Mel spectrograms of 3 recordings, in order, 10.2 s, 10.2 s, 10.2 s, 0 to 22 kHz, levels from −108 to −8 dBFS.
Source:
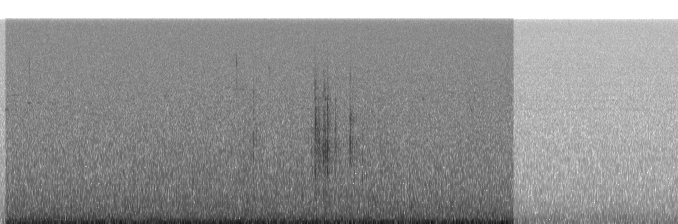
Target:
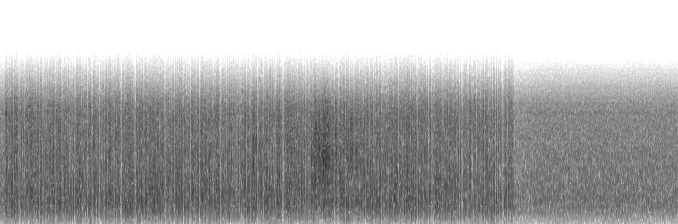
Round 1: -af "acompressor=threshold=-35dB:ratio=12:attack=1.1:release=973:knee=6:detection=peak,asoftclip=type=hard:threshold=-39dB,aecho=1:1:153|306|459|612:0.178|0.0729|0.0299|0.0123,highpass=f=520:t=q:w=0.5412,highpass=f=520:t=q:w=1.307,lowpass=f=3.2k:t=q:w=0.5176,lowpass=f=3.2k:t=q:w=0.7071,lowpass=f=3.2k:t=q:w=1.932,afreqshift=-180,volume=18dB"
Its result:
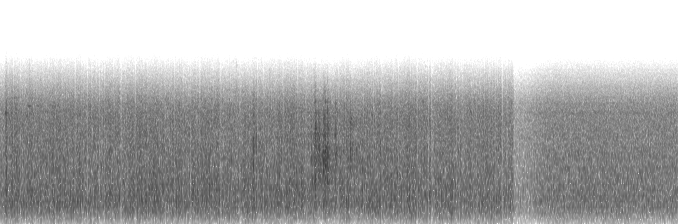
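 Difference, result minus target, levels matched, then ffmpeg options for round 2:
compressor: peak gain reduction +8 dB
-af "acompressor=threshold=-26.5dB:ratio=12:attack=1.1:release=973:knee=6:detection=peak,asoftclip=type=hard:threshold=-39dB,aecho=1:1:153|306|459|612:0.178|0.0729|0.0299|0.0123,highpass=f=520:t=q:w=0.5412,highpass=f=520:t=q:w=1.307,lowpass=f=3.2k:t=q:w=0.5176,lowpass=f=3.2k:t=q:w=0.7071,lowpass=f=3.2k:t=q:w=1.932,afreqshift=-180,volume=18dB"

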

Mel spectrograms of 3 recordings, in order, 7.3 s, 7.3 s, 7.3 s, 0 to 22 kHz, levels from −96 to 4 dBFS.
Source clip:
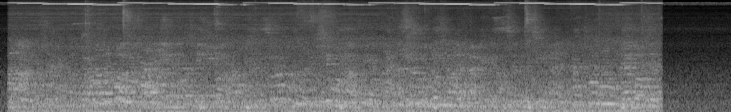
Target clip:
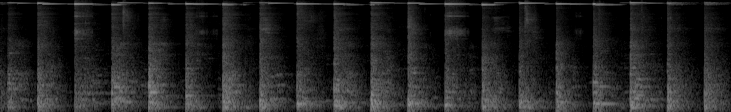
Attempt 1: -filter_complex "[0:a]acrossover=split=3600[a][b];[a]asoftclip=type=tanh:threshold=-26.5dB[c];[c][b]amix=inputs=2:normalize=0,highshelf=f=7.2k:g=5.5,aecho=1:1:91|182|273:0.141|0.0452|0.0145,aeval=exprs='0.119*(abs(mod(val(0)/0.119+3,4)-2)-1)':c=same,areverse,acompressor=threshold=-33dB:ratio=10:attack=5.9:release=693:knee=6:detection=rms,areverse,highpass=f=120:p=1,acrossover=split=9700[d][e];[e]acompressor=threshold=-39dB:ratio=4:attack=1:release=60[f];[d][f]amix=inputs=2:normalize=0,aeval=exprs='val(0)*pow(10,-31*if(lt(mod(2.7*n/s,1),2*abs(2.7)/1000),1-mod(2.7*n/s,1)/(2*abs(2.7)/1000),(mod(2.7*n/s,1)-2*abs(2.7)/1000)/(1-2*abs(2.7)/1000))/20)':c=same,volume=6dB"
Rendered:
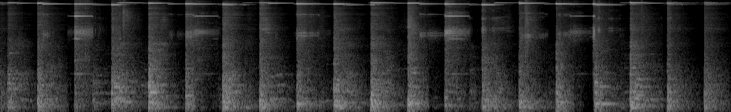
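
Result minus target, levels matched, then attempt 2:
8000 Hz band +6.5 dB; compressor: peak gain reduction -6.5 dB
-filter_complex "[0:a]acrossover=split=3600[a][b];[a]asoftclip=type=tanh:threshold=-26.5dB[c];[c][b]amix=inputs=2:normalize=0,aecho=1:1:91|182|273:0.141|0.0452|0.0145,aeval=exprs='0.119*(abs(mod(val(0)/0.119+3,4)-2)-1)':c=same,areverse,acompressor=threshold=-40dB:ratio=10:attack=5.9:release=693:knee=6:detection=rms,areverse,highpass=f=120:p=1,acrossover=split=9700[d][e];[e]acompressor=threshold=-39dB:ratio=4:attack=1:release=60[f];[d][f]amix=inputs=2:normalize=0,aeval=exprs='val(0)*pow(10,-31*if(lt(mod(2.7*n/s,1),2*abs(2.7)/1000),1-mod(2.7*n/s,1)/(2*abs(2.7)/1000),(mod(2.7*n/s,1)-2*abs(2.7)/1000)/(1-2*abs(2.7)/1000))/20)':c=same,volume=6dB"

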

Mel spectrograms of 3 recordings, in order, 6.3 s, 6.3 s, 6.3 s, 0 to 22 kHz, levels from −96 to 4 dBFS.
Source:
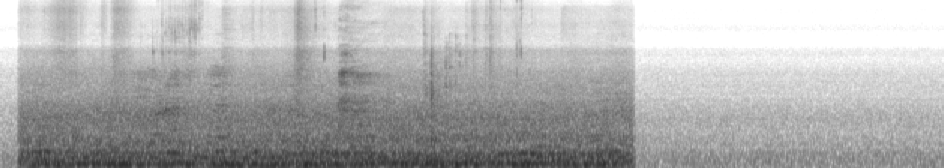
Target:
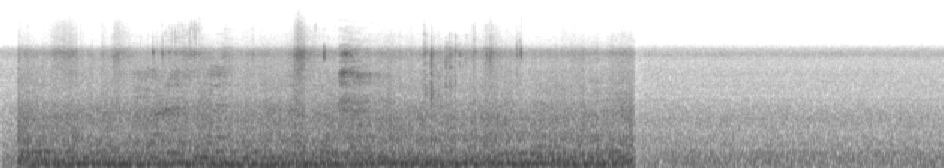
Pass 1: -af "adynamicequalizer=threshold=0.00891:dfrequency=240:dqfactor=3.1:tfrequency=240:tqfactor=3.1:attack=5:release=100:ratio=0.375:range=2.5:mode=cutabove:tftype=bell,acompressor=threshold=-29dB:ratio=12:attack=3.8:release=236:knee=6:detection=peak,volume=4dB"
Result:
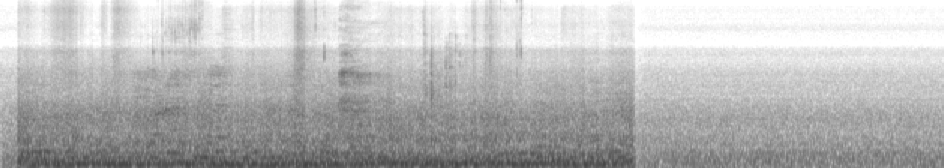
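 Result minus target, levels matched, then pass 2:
8000 Hz band -12.5 dB
-af "adynamicequalizer=threshold=0.00891:dfrequency=240:dqfactor=3.1:tfrequency=240:tqfactor=3.1:attack=5:release=100:ratio=0.375:range=2.5:mode=cutabove:tftype=bell,acompressor=threshold=-29dB:ratio=12:attack=3.8:release=236:knee=6:detection=peak,lowpass=f=6.7k:t=q:w=6,volume=4dB"

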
